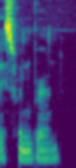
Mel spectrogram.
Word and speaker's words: Swinburne: Am I pronouncing that correctly, Swinburne? – Yeah.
